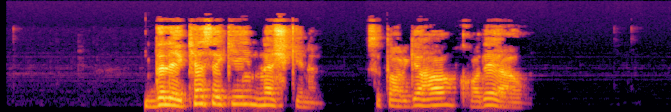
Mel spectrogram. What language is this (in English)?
Kurdish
